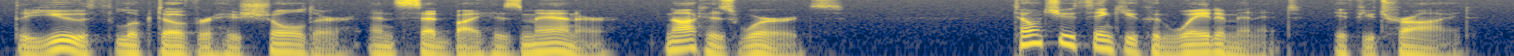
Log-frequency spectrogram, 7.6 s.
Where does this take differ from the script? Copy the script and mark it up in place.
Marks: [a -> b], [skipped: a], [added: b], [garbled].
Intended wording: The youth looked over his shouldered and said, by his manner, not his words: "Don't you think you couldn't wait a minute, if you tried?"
The youth looked over his [shouldered -> shoulder] and said, by his manner, not his words: "Don't you think you [couldn't -> could] wait a minute, if you tried?"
